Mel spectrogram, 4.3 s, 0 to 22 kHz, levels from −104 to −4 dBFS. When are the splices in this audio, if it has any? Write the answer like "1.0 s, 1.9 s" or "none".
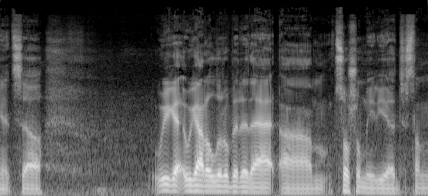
none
